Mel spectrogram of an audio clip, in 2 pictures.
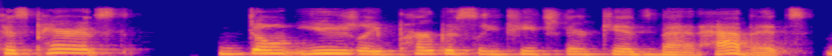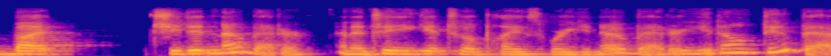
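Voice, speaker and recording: The tone is dark and mellow, and somewhat breathy. Delivery is fairly quick with lively intonation. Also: woman, medium pitch for a woman. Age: 40s. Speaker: podcast co-host. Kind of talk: casual chat.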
